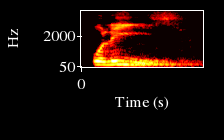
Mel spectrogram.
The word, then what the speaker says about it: police: second syllable, I see it's not like short, it's not police, it's police, police. So it's like bit of, we are stretching it, the second syllable, E, is bit of like E sound, a longer vowel sound, police, police.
